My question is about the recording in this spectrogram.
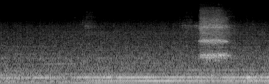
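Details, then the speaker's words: Old Ford P-42 excavator driving, steady diesel drone with one short sharp high-pitched creak; owner says the creaking comes from the hydraulic arm of the steering assist. "That's creeping noise is becoming from the uh this has this uh driving uh I mean uh oh it uh it has this uh hydraulic arm that is making that noise"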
